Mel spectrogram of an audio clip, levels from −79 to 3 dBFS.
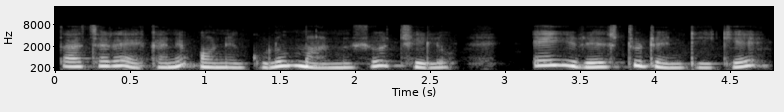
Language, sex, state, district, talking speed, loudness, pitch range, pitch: Bengali, female, Tripura, West Tripura, 100 wpm, -15 LUFS, 220-285 Hz, 245 Hz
